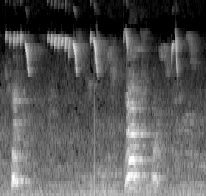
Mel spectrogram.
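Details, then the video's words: Caged goldfinch, a trophy-winning bird, singing while in moult, recorded indoors: high thin twittering notes and quick falling slurs in short bursts, mixed with lower harsh chattering calls and faint background noise. "Jilguero de Luisito cantando en replume"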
